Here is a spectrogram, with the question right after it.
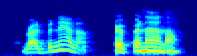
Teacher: in the phrase red banana you might drop the d completely red banana a banana or you might pronounce a glottal consonant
